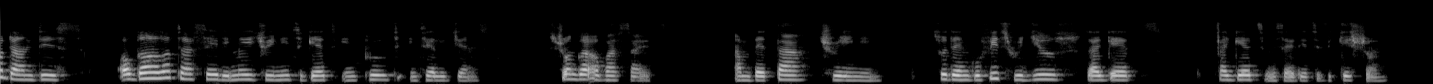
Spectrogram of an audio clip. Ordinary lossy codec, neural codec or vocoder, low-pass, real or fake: none; codec, 44.1 kHz, 7.8 kbps, Pupu-Codec; 7.2 kHz; fake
